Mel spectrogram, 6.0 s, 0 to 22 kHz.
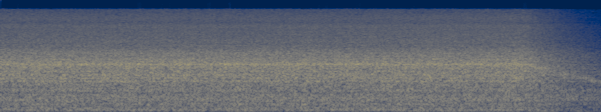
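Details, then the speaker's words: Peugeot 107 HVAC blower motor after repair, fan cleaned with electrical cleaner and a dropped glove removed from it: steady airy whoosh with faint even whine, no scraping or ticking, then a smooth spin-down; running perfectly. "it's running absolutely perfect there's no need of spending money on a new one"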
